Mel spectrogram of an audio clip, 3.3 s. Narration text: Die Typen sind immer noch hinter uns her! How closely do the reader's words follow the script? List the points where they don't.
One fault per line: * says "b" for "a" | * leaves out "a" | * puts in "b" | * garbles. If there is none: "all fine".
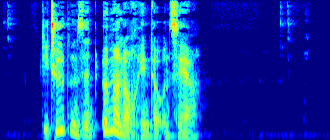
all fine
